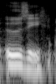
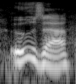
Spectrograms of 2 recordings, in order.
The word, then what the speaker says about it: Uzzah: We know that the ark is on a cart, and we know that cart hits a Philadelphia-sized pothole, and Uzzah, and I think the East Coast, you guys pronounce it Uzi, but Uzzah reaches out.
